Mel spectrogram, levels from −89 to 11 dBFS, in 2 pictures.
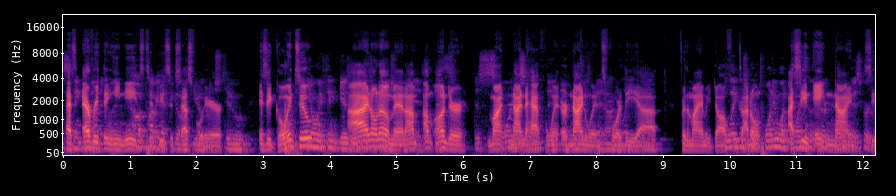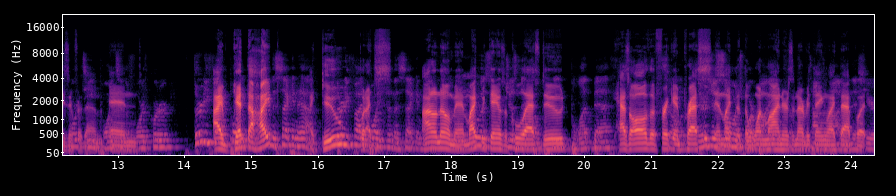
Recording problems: voice in the background; noticeable; throughout; 10 dB below the speech

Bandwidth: 15 kHz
